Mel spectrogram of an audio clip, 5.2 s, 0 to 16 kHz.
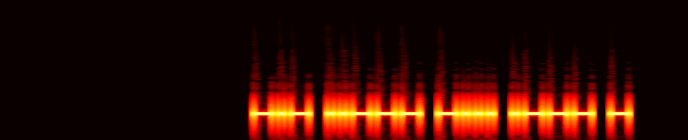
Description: Morse code, heard as a keyed tone, about 26 wpm, 700 Hz. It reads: K2BJT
